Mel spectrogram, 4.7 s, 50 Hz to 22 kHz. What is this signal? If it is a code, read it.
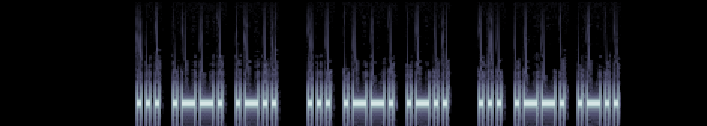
Morse code, heard as a keyed tone, about 40 wpm, 700 Hz. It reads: SPL SPL SPL
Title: Multi-letter Phonemes Repeated 3x 40wpm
